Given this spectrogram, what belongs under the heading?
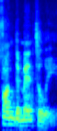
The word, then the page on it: fundamentally: American English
